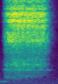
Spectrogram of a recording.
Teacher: So if I say s, it's not voiced, it's just purely made by the air coming through my teeth.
